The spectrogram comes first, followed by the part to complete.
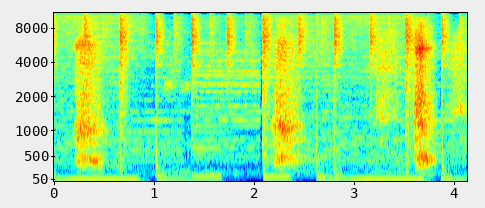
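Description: A man's forceful exhales, three of them spaced a second and a half to two seconds apart, from the effort of push-ups and knee tucks, over background music with a steady bass line.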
